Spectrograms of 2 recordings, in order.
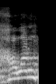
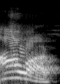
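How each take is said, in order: First: The word starts with an audible h sound. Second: The word starts directly with a vowel sound. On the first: The speaker calls it wrong. "হাওয়ার উচ্চারণ করবি না" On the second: The speaker calls it right. "এইচটা উজ্জ্ব থাকছে মানে উচ্চারণ আমি করছি না"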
